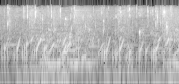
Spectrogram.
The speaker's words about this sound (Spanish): Es como estar viendo cómo hierve un puré de patatas.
